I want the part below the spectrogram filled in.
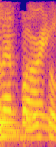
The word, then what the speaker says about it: Lombardi: Lamberti Trophy? Am I saying that wrong? I'm definitely Lombardi. Okay. Lam, Lombardi.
